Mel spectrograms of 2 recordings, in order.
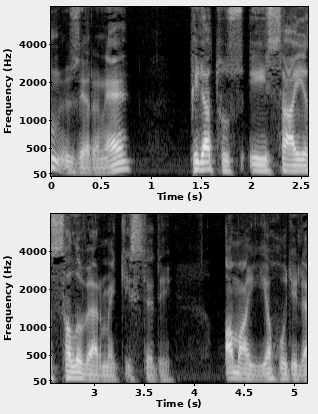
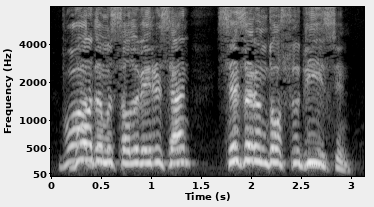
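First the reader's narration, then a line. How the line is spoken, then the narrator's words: Crowd shouting. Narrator (Turkish): diye bağırıştılar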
